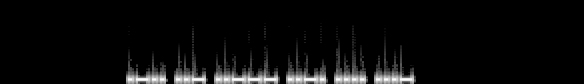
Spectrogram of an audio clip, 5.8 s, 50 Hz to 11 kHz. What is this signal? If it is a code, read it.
Morse code, heard as a keyed tone, about 30 wpm, 700 Hz. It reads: LU2FHV
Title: DXCC-100 Call Signs - 6 Characters - 30wpm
